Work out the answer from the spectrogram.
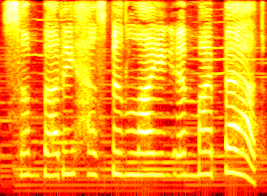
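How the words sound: It is said in a tiny, very small voice.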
